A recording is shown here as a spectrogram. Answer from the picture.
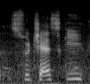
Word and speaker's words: Swicheski: We just got correction on this pronunciation of the surname, so it's Swicheski.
